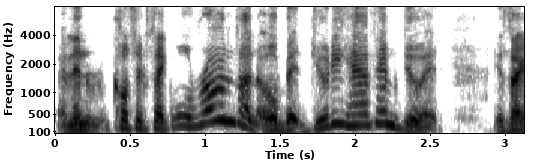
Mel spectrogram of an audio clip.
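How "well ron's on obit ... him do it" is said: high-pitched, pushing-back imitation; mock protest. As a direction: pass the job off in a high voice. Kolchak trying to dodge the assignment.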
